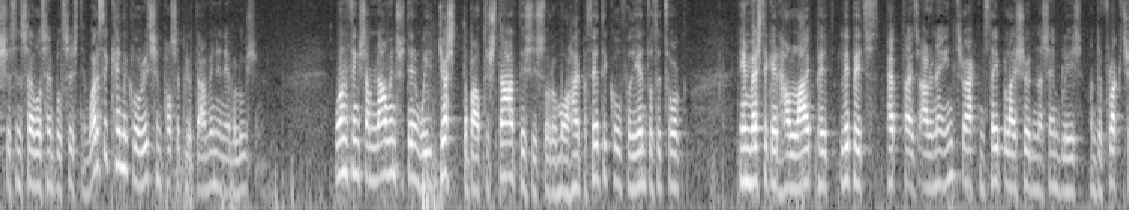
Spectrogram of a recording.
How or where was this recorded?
large echoing room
